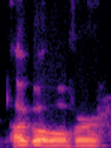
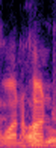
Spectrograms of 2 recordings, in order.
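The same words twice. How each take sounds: First: It sounds hesitant and unsure. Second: It sounds firm and authoritative.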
